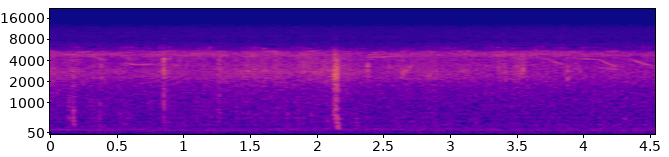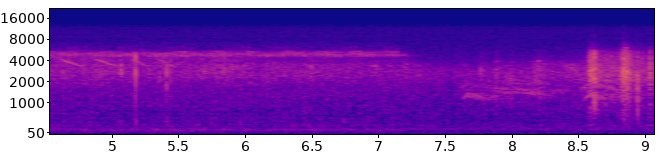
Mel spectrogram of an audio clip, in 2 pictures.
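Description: Outdoor ambience under a steady hiss: a small bird gives a short series of faint falling chirps, with a few sharp clicks scattered through and a cluster of clicks near the end.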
